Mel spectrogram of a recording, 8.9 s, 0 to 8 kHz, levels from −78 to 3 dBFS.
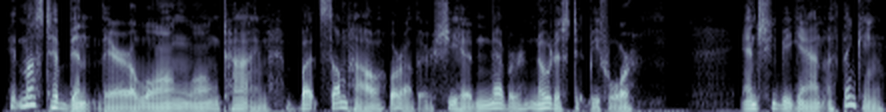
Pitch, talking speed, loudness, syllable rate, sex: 95 Hz, 160 wpm, -20 LUFS, 4.7 syllables/s, male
